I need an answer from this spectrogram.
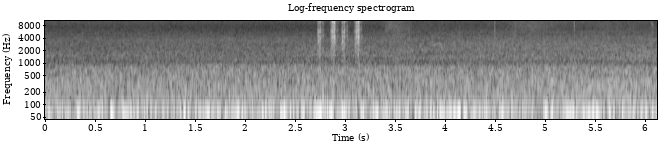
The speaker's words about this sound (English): At least hope you're enjoying the sounds of the ocean and me just kind of talking through the trip a little bit.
